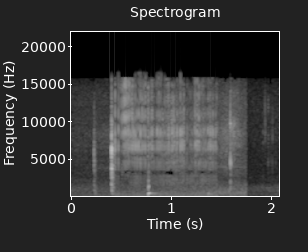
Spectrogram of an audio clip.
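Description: A sharp click as the battery shut-off switch is turned on, then a steady electrical buzz with a hiss over it that cuts off suddenly after about a second and a half.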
